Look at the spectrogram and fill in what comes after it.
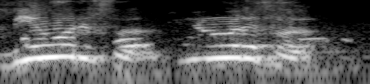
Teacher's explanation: Ch should not be heard very clearly.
